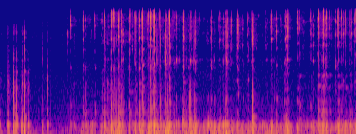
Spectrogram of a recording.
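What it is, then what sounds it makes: Metal microphone grille. Long decorated acrylic nails on both hands scratch and tap the hollow steel mesh grille of an uncovered microphone with wire spiral decorations. The result is a dense, continuous stream of crackly scratching and quick dry taps with a hollow, muffled low-mid resonance, after a brief near-silent pause early on. Bright ticks flicker over the top throughout.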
